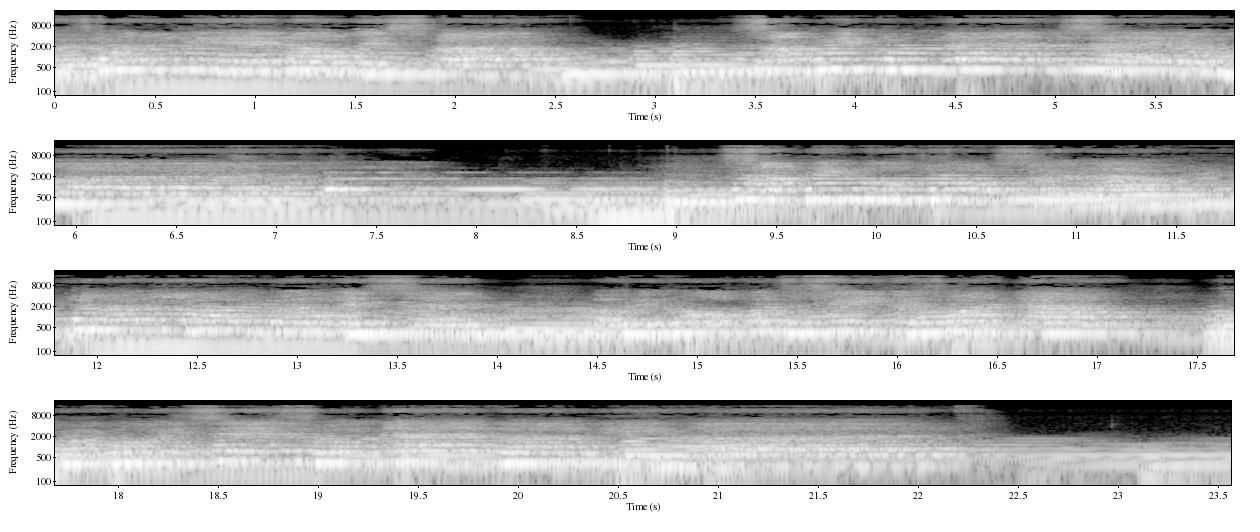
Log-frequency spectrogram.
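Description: A children's choir singing together over an instrumental accompaniment of long, held low notes, with brief breaks between phrases.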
